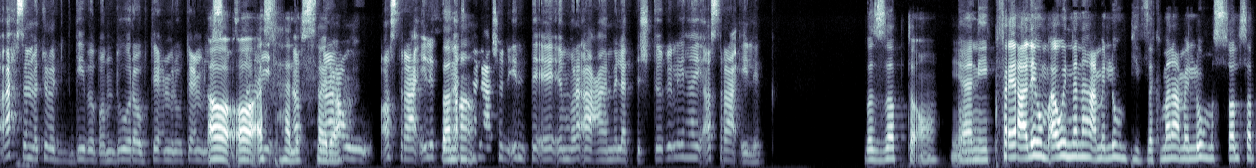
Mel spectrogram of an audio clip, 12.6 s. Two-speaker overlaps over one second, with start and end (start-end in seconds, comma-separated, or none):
2.1-3.6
